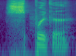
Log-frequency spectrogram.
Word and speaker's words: Spreaker: And you're going to just type Spreaker. Spreaker. Hell yeah. Macaui told you how to spell it. But if you want to hear it again, Spreaker. Speaker with an R. Spreaker. SP as in Peter.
